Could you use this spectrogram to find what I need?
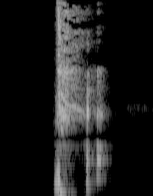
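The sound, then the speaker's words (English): A gruff throat clearing: one rough burst followed by two quick guttural pulses, loud and raspy, then silence. “clear my throat.”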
